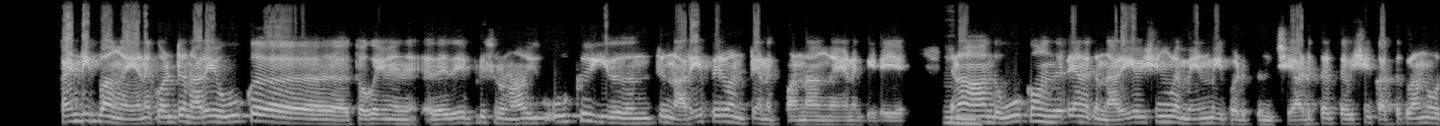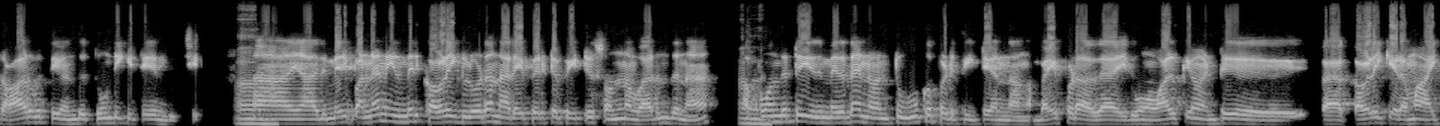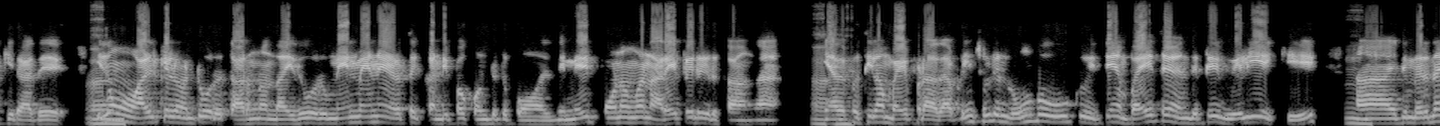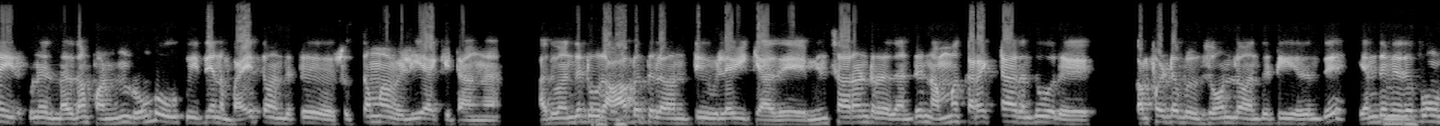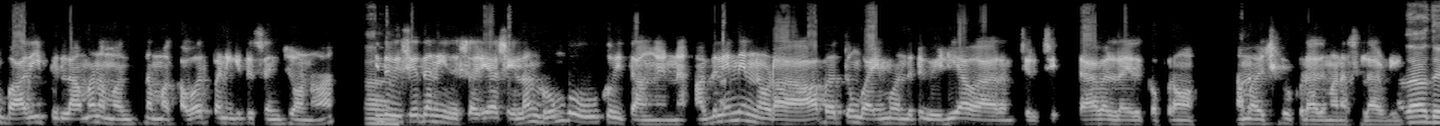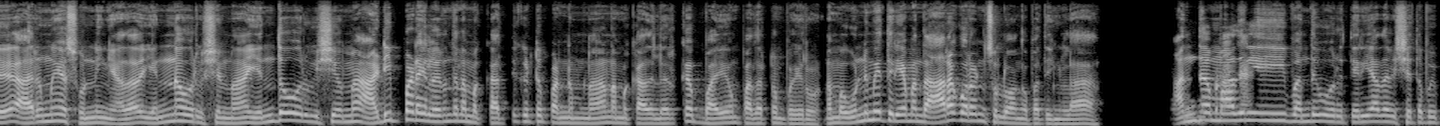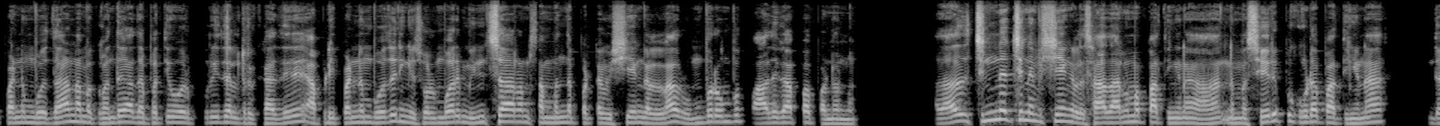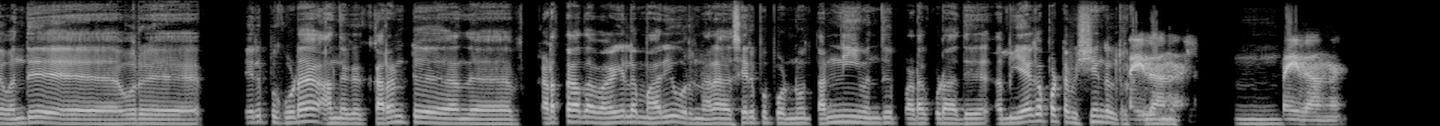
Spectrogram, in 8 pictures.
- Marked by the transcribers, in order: drawn out: "ஊக்கத்"; other background noise; "வெளியேற்றி" said as "வெளியக்கி"; unintelligible speech; in English: "கம்ஃபர்டபிள் ஜோன்ல"; other noise; unintelligible speech; horn
- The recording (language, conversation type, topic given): Tamil, podcast, ஆபத்தை எவ்வளவு ஏற்க வேண்டும் என்று நீங்கள் எப்படி தீர்மானிப்பீர்கள்?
